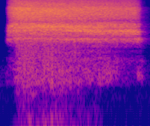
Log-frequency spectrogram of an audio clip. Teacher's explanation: Shh, air goes all the way through, and your voice is off. If you put your hand right here on your neck, you won't feel it vibrate.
